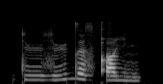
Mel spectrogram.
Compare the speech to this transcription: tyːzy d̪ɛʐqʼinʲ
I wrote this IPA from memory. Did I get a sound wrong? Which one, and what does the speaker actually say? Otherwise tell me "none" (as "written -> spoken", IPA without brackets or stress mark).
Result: ʐ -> z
